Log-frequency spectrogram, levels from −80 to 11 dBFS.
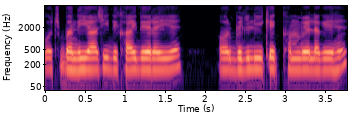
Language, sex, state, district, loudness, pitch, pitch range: Hindi, male, Uttar Pradesh, Jyotiba Phule Nagar, -15 LUFS, 150 Hz, 145-155 Hz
